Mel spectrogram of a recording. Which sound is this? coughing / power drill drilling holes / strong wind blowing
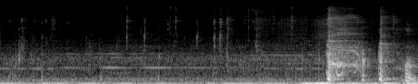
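coughing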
